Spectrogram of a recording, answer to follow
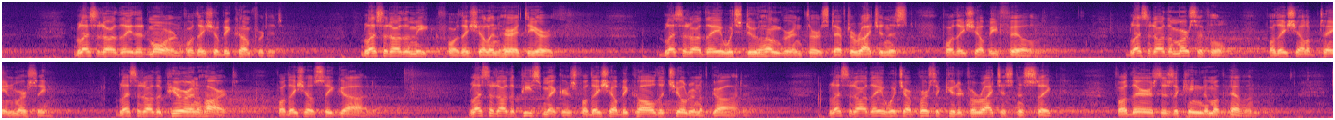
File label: Beautiful Words (Narrative)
